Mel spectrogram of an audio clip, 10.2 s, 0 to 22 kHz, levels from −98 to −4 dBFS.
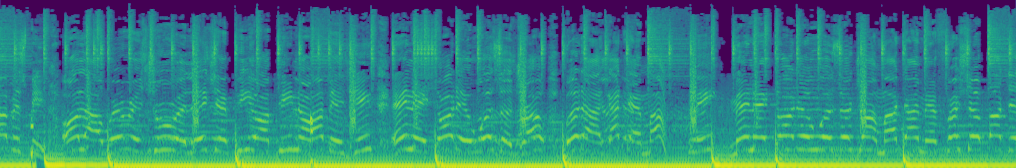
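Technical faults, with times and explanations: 0.30–0.33 s and 3.10–3.13 s, broken MP3 bit reservoir: brief glitches as the audio jumps ahead, likely frames after a cut reading another frame's bytes.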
